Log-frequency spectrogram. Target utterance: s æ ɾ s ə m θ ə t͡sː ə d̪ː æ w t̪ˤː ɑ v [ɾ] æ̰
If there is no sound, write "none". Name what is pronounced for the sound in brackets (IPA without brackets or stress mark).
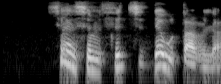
l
